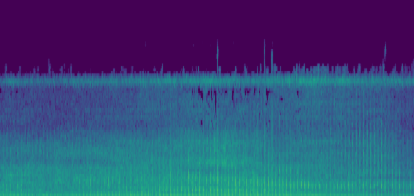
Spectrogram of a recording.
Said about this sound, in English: Choppers are an expensive way to fight wildfires, and at times there will be a lot less of them than there are fires.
